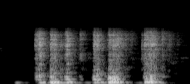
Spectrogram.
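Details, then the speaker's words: Fender Stratocaster with single-coil pickups: guitar signal through the amp cuts in and out with abrupt pops and crackle when the guitar is moved, pointing to a faulty output jack needing replacement. "hear that that kind of popping that means that um there's some kind of issue at the Jack now this really isn't that big a deal to fix"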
